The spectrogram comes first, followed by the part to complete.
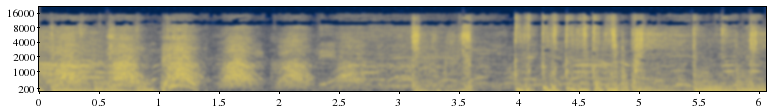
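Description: Hip-hop beat with heavy bass played by the DJ over a shouting crowd. About a second in, the beat drops out and the crowd's shouts carry on alone for a couple of seconds. The beat then stutters back in and runs steadily again from past the halfway point.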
